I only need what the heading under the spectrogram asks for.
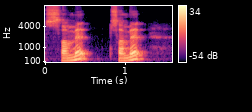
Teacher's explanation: I'm long and stretched out on the first syllable I'm short and reduced on the second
